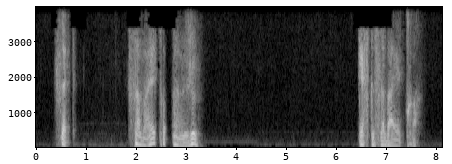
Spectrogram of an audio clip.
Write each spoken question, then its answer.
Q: Qu'est-ce que ça va être?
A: Un jeu. Ça va être un jeu.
